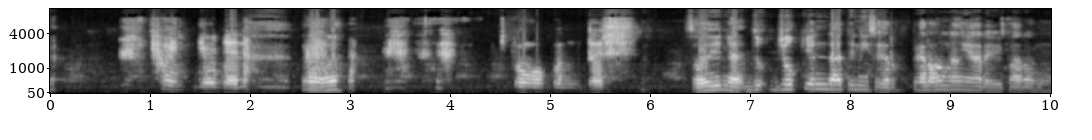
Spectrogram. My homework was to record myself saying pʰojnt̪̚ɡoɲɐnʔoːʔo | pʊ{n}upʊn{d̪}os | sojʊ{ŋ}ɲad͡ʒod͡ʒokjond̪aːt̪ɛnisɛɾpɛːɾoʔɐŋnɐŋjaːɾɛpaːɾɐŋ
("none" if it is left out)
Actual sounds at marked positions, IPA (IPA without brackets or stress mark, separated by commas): m, t̪, n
